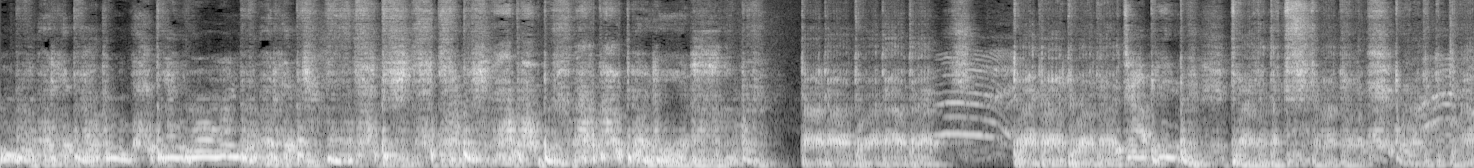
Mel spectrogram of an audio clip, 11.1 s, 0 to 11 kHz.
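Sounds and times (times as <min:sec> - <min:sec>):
person beatboxing into a microphone: 0:00.0 - 0:11.0.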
